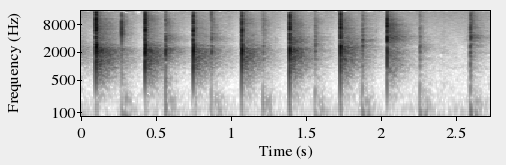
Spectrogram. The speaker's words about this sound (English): Let us be the first to offer this round of applause for anybody who's gotten laid. A round of applause is both of us clapping, dude. 1, 2, 3.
